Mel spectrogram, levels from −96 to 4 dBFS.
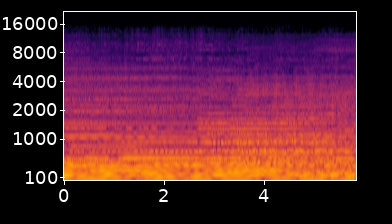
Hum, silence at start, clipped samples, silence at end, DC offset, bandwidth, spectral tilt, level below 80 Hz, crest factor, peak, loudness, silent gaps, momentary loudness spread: none; 0 s; under 0.1%; 0 s; under 0.1%; 11 kHz; -8.5 dB/octave; -48 dBFS; 12 dB; -8 dBFS; -20 LUFS; none; 3 LU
